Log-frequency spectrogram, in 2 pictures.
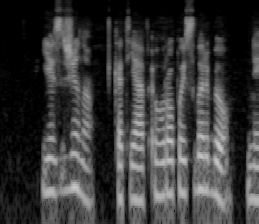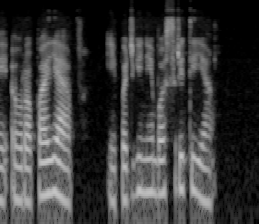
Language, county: Lithuanian, Marijampolė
